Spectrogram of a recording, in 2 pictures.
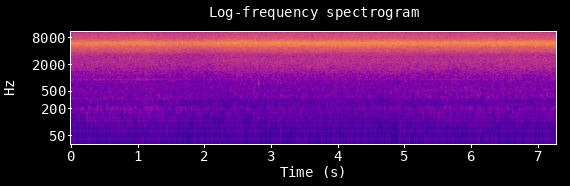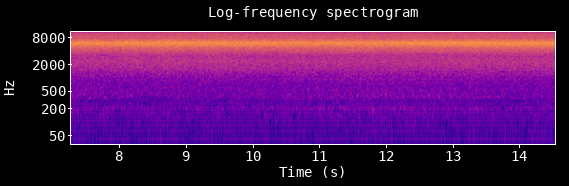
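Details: Central Kentucky's 17-year periodical cicadas of Brood XIV, filmed in Frankfort in June 2008 two weeks into the emergence. Countless insects merge into a constant shrill hiss-like drone that holds level throughout. A running air conditioner sits about 20 feet off.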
